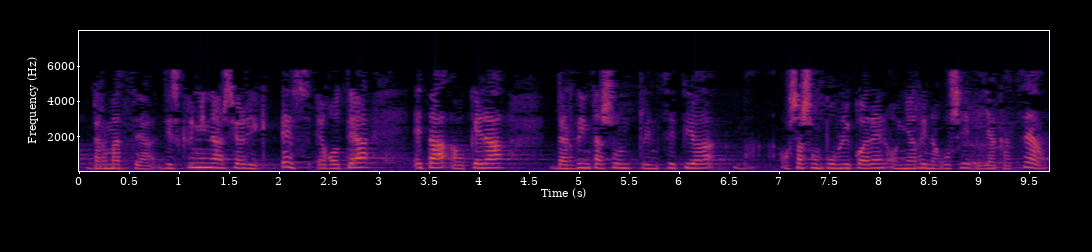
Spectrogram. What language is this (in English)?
Basque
